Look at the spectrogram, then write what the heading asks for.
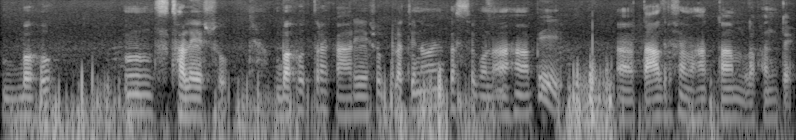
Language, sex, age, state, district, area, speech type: Sanskrit, male, 30-45, Karnataka, Uttara Kannada, rural, spontaneous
